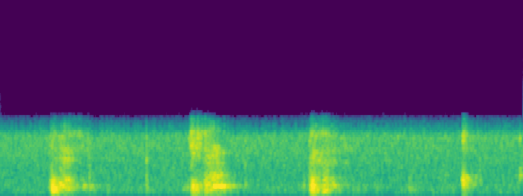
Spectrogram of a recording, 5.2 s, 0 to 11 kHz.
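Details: Pet named Max with diagnosed mitral valve degeneration, coughing 10 to 20 times a day: four short, harsh cough bursts. Cough with mitral valve disease.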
